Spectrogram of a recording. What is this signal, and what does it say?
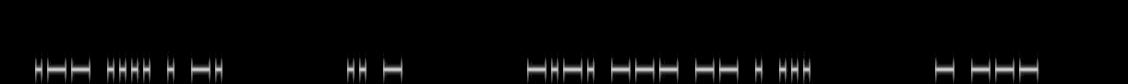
Morse code, heard as a keyed tone, about 20 wpm, 700 Hz. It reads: WHEN IT COMES TO
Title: 3x Word-Spacing - Sets of 5 Words - 20wpm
